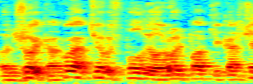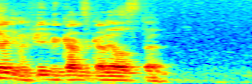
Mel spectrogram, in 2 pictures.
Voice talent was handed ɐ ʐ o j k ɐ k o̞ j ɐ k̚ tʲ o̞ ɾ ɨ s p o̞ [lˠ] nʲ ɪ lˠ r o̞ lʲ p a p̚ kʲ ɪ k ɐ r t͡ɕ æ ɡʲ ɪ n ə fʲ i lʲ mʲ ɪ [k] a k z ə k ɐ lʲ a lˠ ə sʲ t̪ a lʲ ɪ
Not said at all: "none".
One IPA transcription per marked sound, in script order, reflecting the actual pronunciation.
lˠ, k

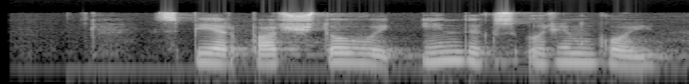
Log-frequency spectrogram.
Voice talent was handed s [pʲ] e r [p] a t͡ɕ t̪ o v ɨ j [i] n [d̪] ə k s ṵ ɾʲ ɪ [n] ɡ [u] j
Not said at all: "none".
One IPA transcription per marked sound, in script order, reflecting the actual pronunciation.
pʲ, p, i, d̪, n, o

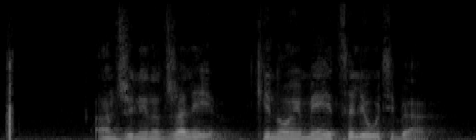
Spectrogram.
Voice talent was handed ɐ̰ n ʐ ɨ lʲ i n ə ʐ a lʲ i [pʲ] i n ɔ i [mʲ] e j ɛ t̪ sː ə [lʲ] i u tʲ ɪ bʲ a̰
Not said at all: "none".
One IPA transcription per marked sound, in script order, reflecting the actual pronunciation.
kʲ, mʲ, lʲ

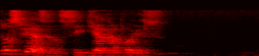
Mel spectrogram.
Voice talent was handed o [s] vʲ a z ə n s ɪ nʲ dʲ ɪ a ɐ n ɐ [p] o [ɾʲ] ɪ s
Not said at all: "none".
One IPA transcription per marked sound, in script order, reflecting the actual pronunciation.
s, p, lʲ

